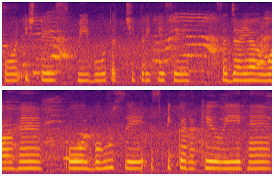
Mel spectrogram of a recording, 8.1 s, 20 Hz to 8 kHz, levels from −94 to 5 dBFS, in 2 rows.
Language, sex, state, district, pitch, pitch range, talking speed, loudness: Hindi, male, Rajasthan, Bikaner, 235 Hz, 230-245 Hz, 125 wpm, -16 LUFS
